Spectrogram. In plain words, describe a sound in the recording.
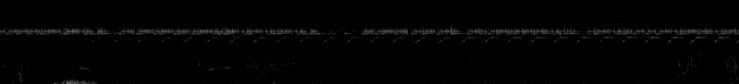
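A fishing reel clicks rapidly as it is wound in.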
